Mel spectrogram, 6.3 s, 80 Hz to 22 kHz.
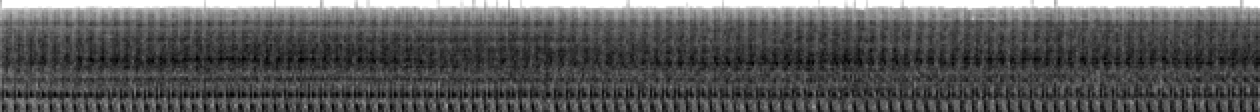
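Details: Ariens ST1128 snowblower, 11HP Tecumseh Snow King engine, after carburetor cleaning fixed surging: even single-cylinder beat of about three pulses a second, no hunting or surging; healthy.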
